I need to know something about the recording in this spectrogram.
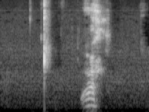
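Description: A single sharp click about two-thirds of a second in, followed half a second later by a short vocal sound from a person.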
